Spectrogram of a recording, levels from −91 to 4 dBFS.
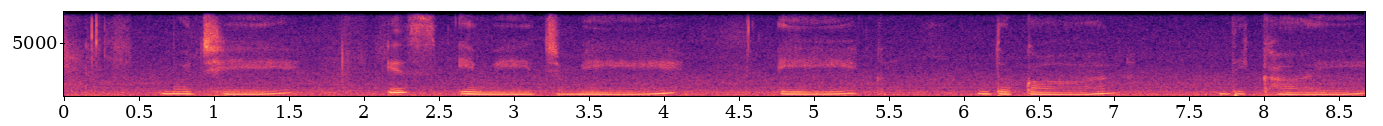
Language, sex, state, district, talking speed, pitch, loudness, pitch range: Hindi, female, Madhya Pradesh, Katni, 50 wpm, 200 Hz, -16 LUFS, 190-220 Hz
